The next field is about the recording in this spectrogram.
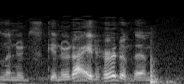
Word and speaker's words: Lynyrd Skynyrd: And so I heard Lynyrd Skynyrd's album pronounced Lynyrd Skynyrd.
